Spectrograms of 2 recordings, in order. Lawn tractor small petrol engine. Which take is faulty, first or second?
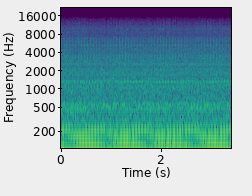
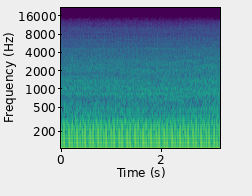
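first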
